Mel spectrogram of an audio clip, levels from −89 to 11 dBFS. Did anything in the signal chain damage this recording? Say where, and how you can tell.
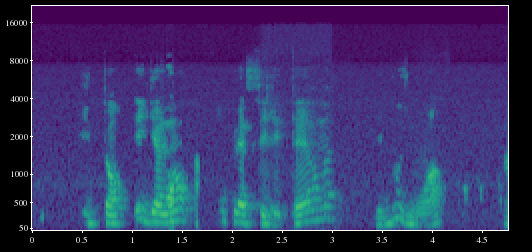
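Yes. Call processing: speech suppressed in double talk, with softened dips at 0.43–1.2, 1.44–2.28, 3.42–4.14 and 4.69–4.76 s. This is likely echo-canceller ducking, not the hard silent gaps of packet loss.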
